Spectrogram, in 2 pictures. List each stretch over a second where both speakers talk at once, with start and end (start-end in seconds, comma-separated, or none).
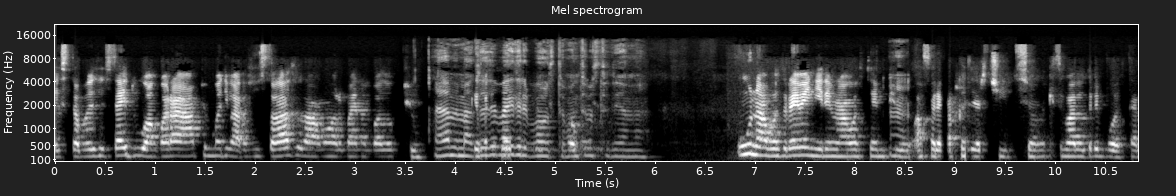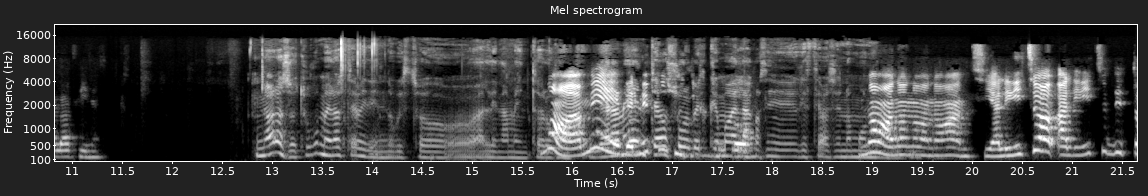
15.7-17.9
